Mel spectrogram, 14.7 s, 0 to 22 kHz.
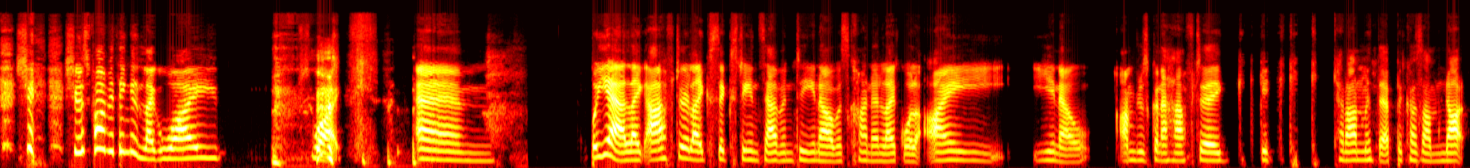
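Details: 23-year-old who has stuttered since age five; stuttering.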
